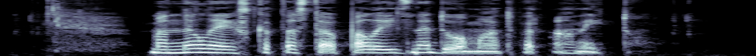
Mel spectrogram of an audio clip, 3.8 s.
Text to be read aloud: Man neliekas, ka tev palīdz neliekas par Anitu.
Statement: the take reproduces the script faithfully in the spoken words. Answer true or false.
false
